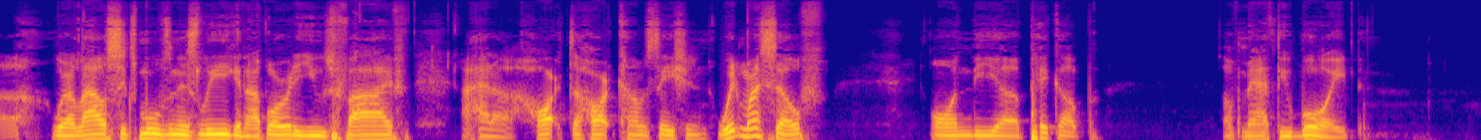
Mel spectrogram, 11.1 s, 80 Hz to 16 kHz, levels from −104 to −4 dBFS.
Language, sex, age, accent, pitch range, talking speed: English, male, 30-49, American, 100-120 Hz, 140 wpm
